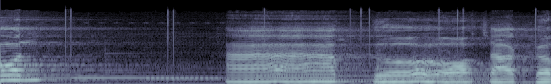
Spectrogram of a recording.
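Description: A solo voice singing a slow Javanese song, with long held notes that waver. The voice breaks off just after the start, leaving a faint steady held tone. It comes back less than two seconds in, in short phrases.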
